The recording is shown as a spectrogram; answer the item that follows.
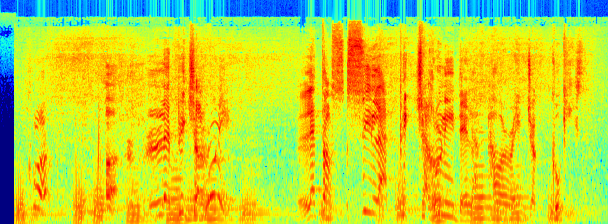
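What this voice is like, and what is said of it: Terrible exaggerated French accent. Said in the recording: “this French cartoon character with the terrible French accent”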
